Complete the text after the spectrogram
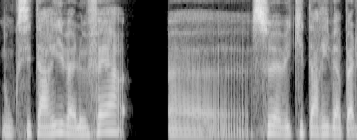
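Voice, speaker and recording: In a dry, close sound with no echo, a woman speaks with a dark, mellow tone and a very deep, low pitch. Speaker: comedian. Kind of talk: casual chat. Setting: studio. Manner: fast; animated.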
